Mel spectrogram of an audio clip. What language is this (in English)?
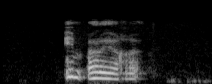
Kabyle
